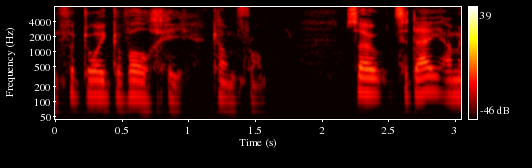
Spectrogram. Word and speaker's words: Dwygyfylchi: So the name for Devulki is one of those names that gives a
